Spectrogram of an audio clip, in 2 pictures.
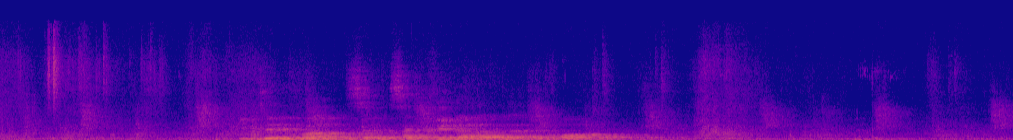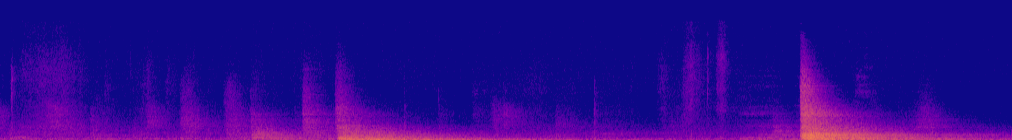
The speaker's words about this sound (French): Alors je vais aller ouvrir la porte.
